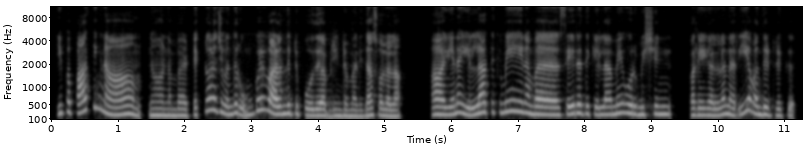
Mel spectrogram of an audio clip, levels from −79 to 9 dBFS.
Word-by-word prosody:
இப்ப 285 +3 -3
பார்த்தீங்ன்னா, 335 - +1 0.6
நான் 195 -1 0
நம்ப 185 0 -2 0.2
டெக்னாலஜி 300 - -2
வந்து 220 +4 -1
ரொம்பவே 325 - -3
வளந்துட்டு 235 0 +4
போது 185 -1 +1
அப்பிடின்றமாரி 170 -1 -3
தான் 195 +1 0
சொல்லலாம். 175 -2 -1 0.5
அ - - +1 0.3
ஏன்னா 260 +4 +1 0.2
எல்லாத்துக்குமே, 275 +5 0 0.2
நம்ம 230 -3 +1 0.4
செய்றதுக்கு 230 -1 +1
எல்லாமே, 215 +3 0
ஒரு 235 -2 +2
மிஷின் 225 +2 -2 0.4
வகைகள்லாம் 195 +2 -1
நிறைய 210 - -3
வந்துட்டு 210 -3 0
இருக்கு. 185 -1 -6
220 Hz, 130 wpm, -26 LUFS, 190-255 Hz, 0.6 s, வளந்துட்டு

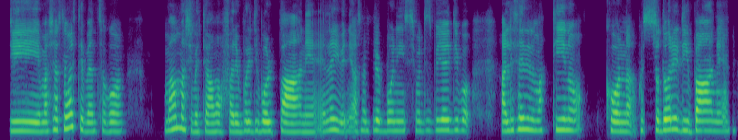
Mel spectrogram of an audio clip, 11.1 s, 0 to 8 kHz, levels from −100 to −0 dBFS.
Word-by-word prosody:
Sì, 205 -1 +2
ma 195 0 -1
certe 230 +3 -2
volte 275 -3 +2
penso 195 +1 -5
co 190 0 -2 0.6
mamma 245 +4 +1
ci 235 -3 -10
mettevamo 185 0 -2
a - - -3
fare 185 0 -2
pure 200 +2 -2
tipo 200 0 +1
il 195 0 +2
pane 185 -2 +2
e - - -10
a - - -3
lei 225 +2 0
veniva 190 0 -6
sempre 210 +1 -3
buonissimo, 205 0 -5
ti 200 +2 -14
svegliavi 220 +1 +1
tipo 215 -1 -5 0.4
alle 200 +1 +1
6 240 +1 +3
del 230 -2 +1
mattino 220 +1 -2 0.2
con 195 -3 +1
questo 225 +2 -4
odore 230 +3 +5
di 210 -1 -2
pane. 210 0 +4
205 Hz, 180 wpm, -26 LUFS, 195-220 Hz, 0.6 s, odore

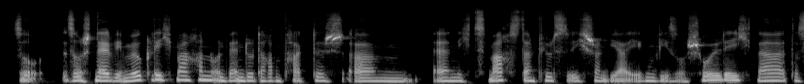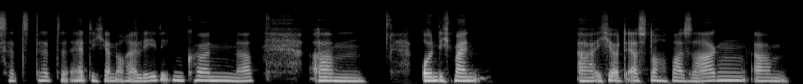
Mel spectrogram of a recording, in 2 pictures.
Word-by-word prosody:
so - - -3 0.2
so 180 -1 0
schnell 170 +2 +3
wie - - -1
möglich 200 +5 +1
machen. 200 0 +1
Und 170 -4 -1
wenn 170 0 +1
du 170 0 -1
dann 165 -2 -4
praktisch, 165 0 +2
ähm, 150 -1 -2 0.2
äh, 160 - -1
nichts 160 -3 -4
machst, 190 +1 -1
dann 165 - -1
fühlst 175 -2 -5
du - - -5
dich 155 - +2
schon 170 - +4
wieder 80 -1 -2
irgendwie 160 0 -3
so 150 -1 -7
schuldig, 100 -3 +2
ne? 170 +1 0
Das 165 +1 -7
hätt 170 - -6
hätte 180 -1 -3
hätte 180 -1 -1
ich 155 - -7
ja - - +1
noch 165 - -2
erledigen 180 +5 0
können, 180 -2 +1
ne? 160 +2 -1 0.6
Ähm, 160 -4 +2 0.5
und 175 -1 +7
ich 175 - -1
meine 175 0 +5 1.0
ah, 160 -1 +2
ich 175 - -2
wollte - - +1
erst 175 +2 0
noch 170 -5 0
mal 165 -2 +1
sagen, 185 +6 0
ähm, 160 -2 -2
165 Hz, 175 wpm, -24 LUFS, 155-180 Hz, 1.0 s, und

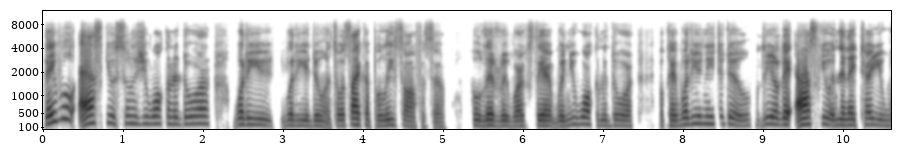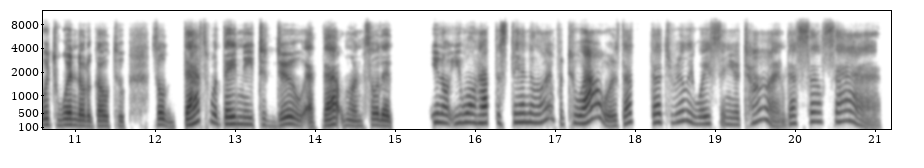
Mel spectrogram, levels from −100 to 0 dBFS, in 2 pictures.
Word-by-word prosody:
they 225 +6 +7
will 335 0 -1
ask 225 +2 +7
you 225 - -4
as 200 - -4
soon 215 -1 -5
as 205 -1 -3
you 205 - -5
walk 210 0 -2
in 200 - -4
the 195 - -1
door, 205 +2 -2 0.3
"What 185 +1 0
are - - +1
you 170 -4 -2
what 160 +1 -3
are - - -8
you 155 0 -3
doing?" 145 -1 -4
So, 155 - -2
it's 155 +4 -1
like 175 -1 +8
a 165 - -1
police 155 +3 -4
officer 125 -3 -5 0.3
who 160 - -3
literally 150 -1 +2
works 145 +2 -2
there. 150 -1 +3
When 145 +2 -3
you 190 +1 -5
walk 190 -3 0
in 155 - -11
the 155 - -7
door, 150 -1 -4 0.3
"Okay, 150 - 0
what 185 +5 0
do - - -3
you 210 - 0
need 205 -1 -3
to 210 - -6
do?" 160 -6 -3
You 195 +3 +1
know, 190 - +4
they 180 0 +6
ask 185 +2 +9
you, 185 -5 -1
and 160 +2 -1
then 165 - +5
they 165 -1 +5
tell 180 +2 0
you 165 -4 0
which 175 +3 -2
window 165 -2 +2
to 145 - -3
go 145 0 -1
to. 135 +1 -8 0.3
So, 170 -8 -3
that's 240 - +4
what 225 -7 -5
they 200 0 +6
need 190 -2 -3
to 170 - +1
do 175 +5 0
at - - -1
that 155 0 +4
one 145 -3 -7
so 165 +4 -1
that, 150 -3 0 0.4
you 245 +1 0
know, 230 -2 -2
you 230 +2 -6
won't 245 -2 -2
have 230 +1 +2
to 235 - -5
stand 245 +2 -1
in 240 - -4
line 330 +7 -6
for 190 - -11
2 220 +3 -6
hours, 215 - +3
that 230 +5 -2 0.2
that's 240 0 -4
really 255 +1 -8
wasting 200 -1 -6
your 180 -1 -7
time, 275 - -6
that's 215 +2 -3
so 265 -1 -3
sad. 265 +1 -5
185 Hz, 255 wpm, -25 LUFS, 155-215 Hz, 0.4 s, ask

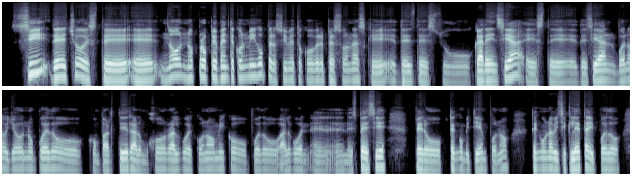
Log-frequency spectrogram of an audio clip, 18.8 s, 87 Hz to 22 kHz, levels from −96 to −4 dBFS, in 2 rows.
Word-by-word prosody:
Sí, 245 - +5
de 160 +2 +7
hecho, 165 0 +2
este, 130 0 +3
eh, 135 - -6
no 160 +5 +2
no 160 -2 -3
propiamente 160 -1 +3
conmigo, 170 +4 0
pero 170 -7 -1
sí 135 - -4
me 135 0 -4
tocó 130 +2 -5
ver 130 0 -1
personas 130 0 -4
que, 115 +2 -4
desde 115 -1 -3
su 105 0 -11
carencia, 125 +8 +5
este, 105 +1 -4
decían: 120 +3 0
"Bueno, 125 +3 -3
yo 125 +1 -4
no 125 -1 -7
puedo 120 -5 -3
compartir 110 +4 -2
a 115 - +4
lo 110 - -5
mejor 120 +4 -6
algo 115 +1 -2
económico, 120 +2 -6
o 110 -3 -9
puedo 110 -1 -7
algo 110 +2 -5
en 105 - -16
en 100 -2 -11
en 100 0 -11
especie, 135 +6 +1 0.4
pero 105 -3 +1
tengo 125 0 -1
mi 110 -2 -9
tiempo", 115 +1 -4
¿no? 135 +5 -8 0.3
"Tengo 125 -1 -2
una 130 0 0
bicicleta 125 +3 +2
y 120 - 0
puedo 115 -1 -3
120 Hz, 155 wpm, -22 LUFS, 110-135 Hz, 0.4 s, de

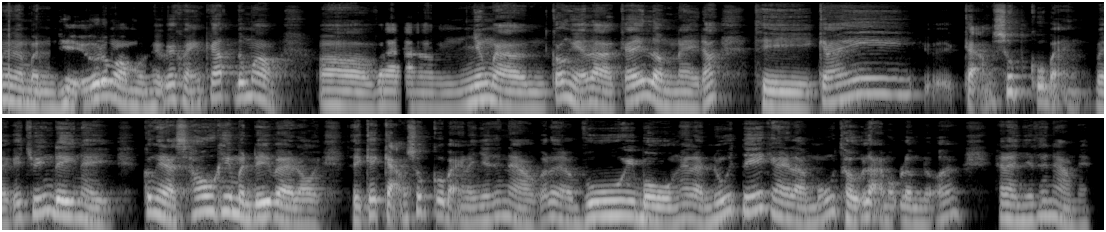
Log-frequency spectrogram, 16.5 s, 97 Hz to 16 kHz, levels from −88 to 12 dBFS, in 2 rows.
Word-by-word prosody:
nghĩa 190 - +1
là 165 - 0
mình 135 -3 -2
hiểu, 150 +7 +3
đúng 220 -2 +5
hông? 155 -5 +1
Mình 135 -1 -4
hiểu 140 - -4
cái 190 +1 0
khoảng 150 -4 -5
cách, 210 +1 -1
đúng 205 +1 +2
hông? 195 -6 -1 0.3
Ờ, 140 -3 +1
và 140 0 0 0.3
nhưng 145 +9 0
mà 175 - +3 0.4
có 205 - +1
nghĩa 170 -8 +1
là 150 -5 +1
cái 185 +8 +1
lần 150 -11 +2
này 135 -2 -3
đó 200 - -2 0.3
thì 135 -3 0
cái 235 +7 -3 0.4
cảm - - -3
xúc 270 0 0
của 175 - -2
bạn 135 -5 -6
về 135 -2 -2
cái 165 - -4
chuyến 210 +5 0
đi 185 -3 +8
này 135 -7 -3 0.2
có 220 - 0
nghĩa 200 - +3
là - - +4
sau 225 +3 +3
khi 230 -1 +3
mình 180 -6 +4
đi 170 +2 +9
về 170 -6 +4
rồi, 130 -1 -2 0.2
thì 145 - -2
cái 195 +5 0
cảm 165 - 0
xúc 225 +6 -2
của 185 - +1
bạn 145 - -4
là 135 - -5
như 150 +2 -4
thế 180 - -7
nào? 135 -8 -5
Có 150 - -7
thể 175 - -2
là 140 - -3
vui 180 +6 +3
buồn 140 -4 +3
hay 160 +1 -5
là 145 - -1
nuối 185 - -1
tiếc 240 +4 +1
hay 170 -4 -1
là 140 -3 -1
muốn 190 +11 -5
thử 145 -8 +2
lại 180 - 0
một 140 +1 -7
lần 135 -1 -3
nữa 175 +10 -9 0.3
hay 160 -2 -3
là 150 - -4
như 150 - -3
thế 180 +4 -6
nào 150 -8 -5
nè? 125 - -15
160 Hz, 280 wpm, -23 LUFS, 140-190 Hz, 0.4 s, đi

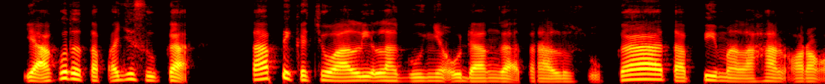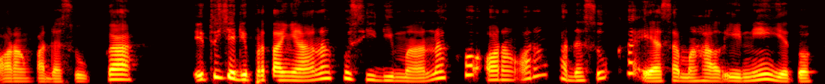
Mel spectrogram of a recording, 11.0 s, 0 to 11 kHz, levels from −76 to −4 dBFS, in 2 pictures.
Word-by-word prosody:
ya - - +5
aku 245 0 +1
tetap 185 -7 +1
aja 155 +8 -1
suka. 160 -8 0 0.4
Tapi 220 +4 +3
kecuali 155 -6 +2
lagunya 140 -1 -1
udah 130 -2 +1
nggak 125 -1 -1
terlalu 115 -2 -3
suka, 195 - +3
tapi 150 +4 -1
malahan 125 0 -1
orang-orang 120 0 -2
pada 115 -1 -4
suka 185 - +1 0.4
itu 285 - +2
jadi 240 -7 +5
pertanyaan 165 +2 +2
aku 235 - -2
sih, 190 -4 -7
"Dimana 155 - -2
kok 365 +8 -4
orang-orang 180 - -2
pada 155 +1 -4
suka 430 - -6
ya 130 - +4
sama 135 0 -3
hal 140 -1 -1
ini?" 150 +6 0
Gitu. 125 -1 +1
150 Hz, 175 wpm, -24 LUFS, 130-195 Hz, 0.4 s, ya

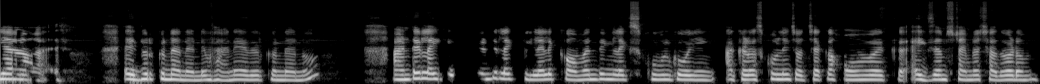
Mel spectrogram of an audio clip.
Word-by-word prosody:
Yeah! 235 -4 +5 1.0
ఎదుర్కున్నానండి, 225 -3 +2
బానే 210 0 -1
ఎదుర్కున్నాను. 205 -1 -2 0.9
అంటే 230 +4 +4
like 255 -1 +1
ఎందుకంటే 255 - -5
లైక్ 245 -1 -1
పిల్లలకి 225 +1 +1
common 220 +1 +2
thing. 235 -2 +2
Like 215 - -4
school 225 -2 -1
going, 205 -2 +1 0.2
అక్కడ 220 +1 +1
స్కూలు 240 -2 0
నుంచొచ్చాక 225 0 -1
హోంవర్క్, 215 0 0 0.2
ఎగ్జామ్స్ 220 +2 -1
టైమ్‌లో 215 0 0
చదవడం 205 0 +1
220 Hz, 120 wpm, -18 LUFS, 210-230 Hz, 1.0 s, Yeah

